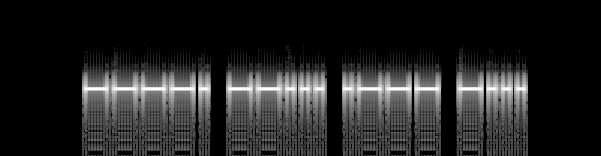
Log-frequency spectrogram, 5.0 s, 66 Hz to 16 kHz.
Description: Morse code, heard as a keyed tone, about 20 wpm, 700 Hz. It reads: 97JB
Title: Four Letter-Number Combinations - 20wpm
